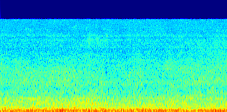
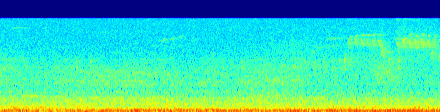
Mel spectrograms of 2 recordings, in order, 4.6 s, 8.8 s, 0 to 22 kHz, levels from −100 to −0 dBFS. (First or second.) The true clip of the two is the second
